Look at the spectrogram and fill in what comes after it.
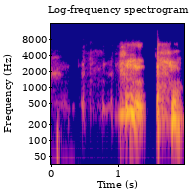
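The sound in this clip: Coughing and throat clearing from someone with a bug caught in the throat: fainter throaty catches, then two loud, harsh bursts, with no speech.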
